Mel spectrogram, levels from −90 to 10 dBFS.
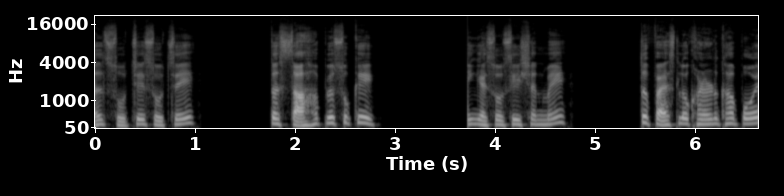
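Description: At 1.38, 3.34 and 5.08 s, the speech has a clipped start after a pause. Each follows a pause of 0.38 to 0.55 s. The output device dozes in silence and wakes late. About 0.37 to 0.39 s is swallowed, so speech bursts in abruptly, missing its opening sounds.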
